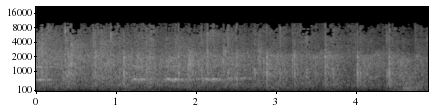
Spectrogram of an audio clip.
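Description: An audience claps steadily for several seconds, a dense, even patter of many hands at a fairly constant loudness, with a brief faint murmur of voices underneath.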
